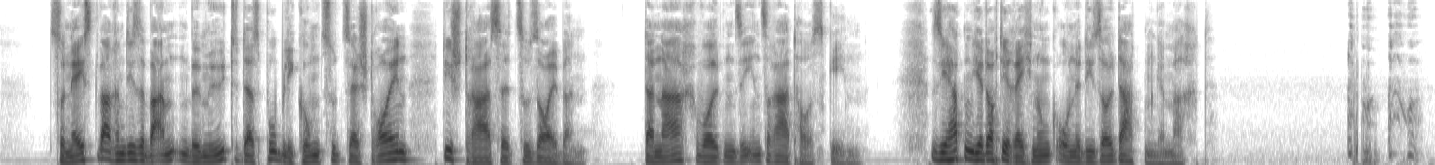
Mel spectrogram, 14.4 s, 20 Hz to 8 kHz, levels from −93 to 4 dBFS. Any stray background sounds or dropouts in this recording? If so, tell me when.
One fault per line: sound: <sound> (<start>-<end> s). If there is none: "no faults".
sound: cough (13.5-14.2 s)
